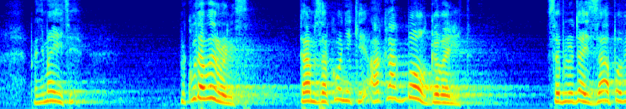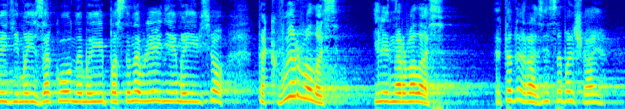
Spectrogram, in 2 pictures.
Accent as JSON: {"language": "Russian", "region": "Almaty", "country": "Kazakhstan", "said": "узнала, что я из Алматы"}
